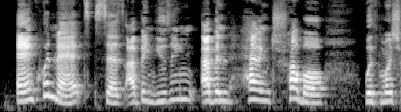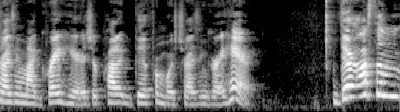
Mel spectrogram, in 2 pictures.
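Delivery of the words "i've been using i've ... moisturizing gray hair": usual speaking voice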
